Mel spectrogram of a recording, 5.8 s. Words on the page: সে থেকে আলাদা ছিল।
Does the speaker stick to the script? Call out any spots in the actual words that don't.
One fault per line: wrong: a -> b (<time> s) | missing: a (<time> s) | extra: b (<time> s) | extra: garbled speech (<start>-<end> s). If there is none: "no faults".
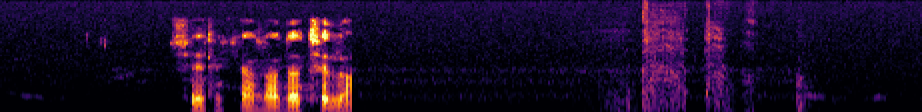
no faults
